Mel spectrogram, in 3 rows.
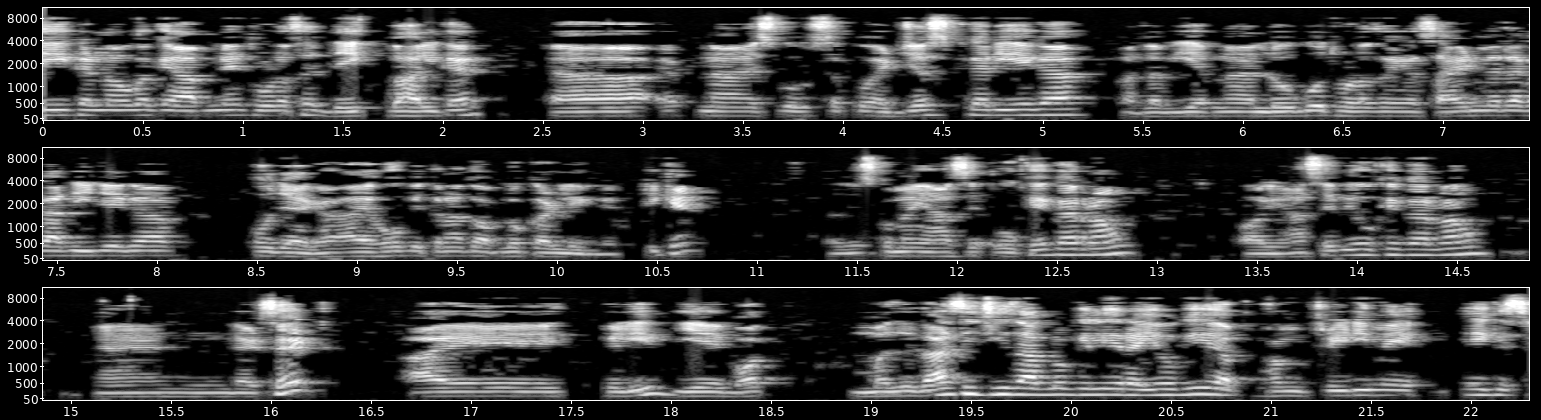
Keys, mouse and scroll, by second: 0.4-4.0 drag, 12.1 click, 20.8 click.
